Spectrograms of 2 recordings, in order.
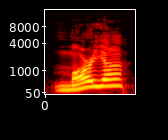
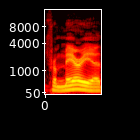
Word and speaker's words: Marya: Terry and is it Maria? Is that how you pronounce her name? It's Marya. Is it Maria? Maria. Okay.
